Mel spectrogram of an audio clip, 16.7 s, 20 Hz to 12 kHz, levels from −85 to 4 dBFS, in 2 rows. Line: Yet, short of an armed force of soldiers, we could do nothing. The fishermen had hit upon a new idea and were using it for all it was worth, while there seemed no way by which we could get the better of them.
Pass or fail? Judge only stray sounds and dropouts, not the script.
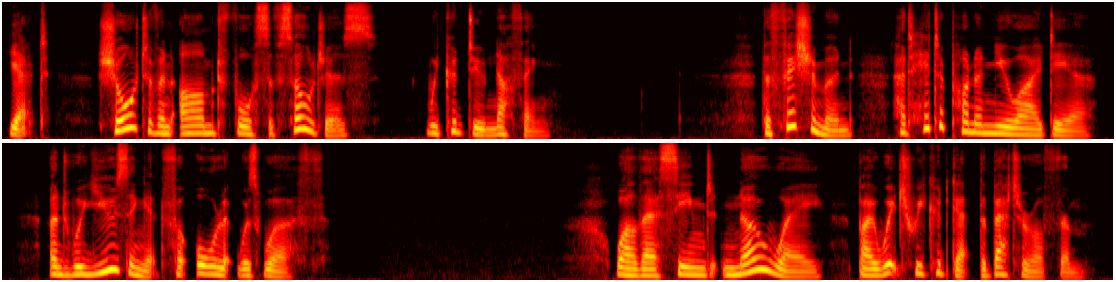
pass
